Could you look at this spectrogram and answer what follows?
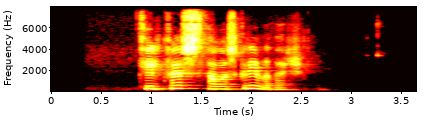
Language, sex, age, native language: Icelandic, female, 40-49, Icelandic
